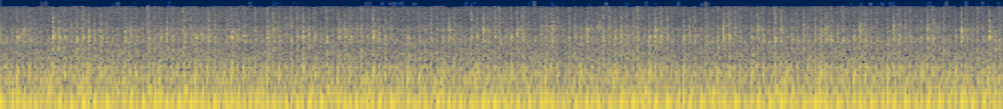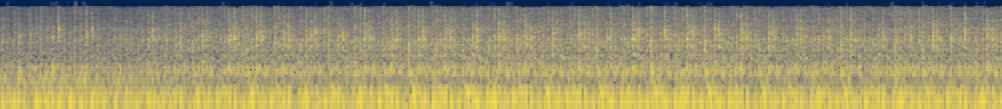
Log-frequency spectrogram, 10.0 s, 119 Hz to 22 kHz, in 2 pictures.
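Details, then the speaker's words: 1973 GMC 432ci V6 engine, out of a parted-out truck and sitting unstarted almost five years, run after light prep: low, heavy, even idle beat steadying a little partway, no knocks or misses; normal idle, healthy. "but it's really great to hear this thing run after having it for almost five years now one heck of an engine absolutely love the way these v6s sound"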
